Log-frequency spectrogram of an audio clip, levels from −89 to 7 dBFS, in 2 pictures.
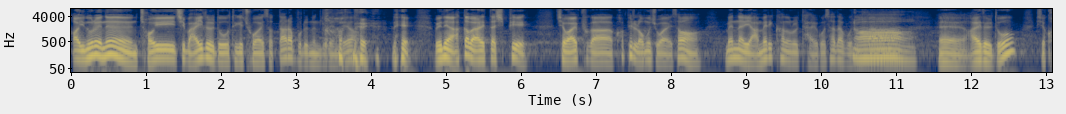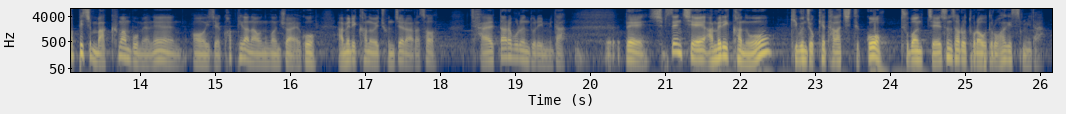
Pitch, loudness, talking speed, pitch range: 110 Hz, -21 LUFS, 355 characters per minute, 95-130 Hz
